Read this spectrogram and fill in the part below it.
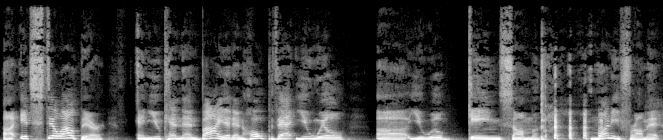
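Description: A man's voice: high voice, takes it slowly, a little mellow. An older man hosting a casual chat, rambling with many fillers and restarts and dry asides.

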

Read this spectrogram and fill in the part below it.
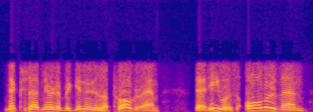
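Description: A man in his eighties with a Western New York accent, calling in to a radio show and talking in a halting way. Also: fairly high pitch, sing-song, slight background noise. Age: 80s. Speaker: caller. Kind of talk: casual call-in chat. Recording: muffled phone line.

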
